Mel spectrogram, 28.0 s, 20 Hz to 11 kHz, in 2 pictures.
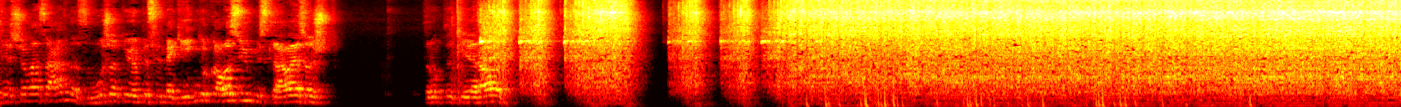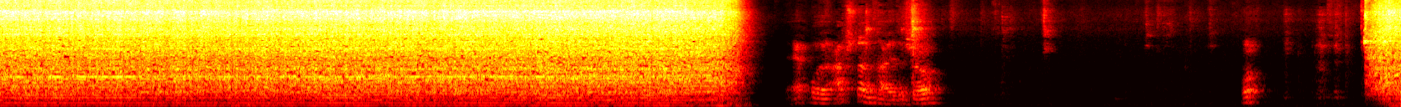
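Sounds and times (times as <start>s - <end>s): rotary hammer drilling concrete: 4.8s - 21.5s, 27.6s - 28.0s.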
